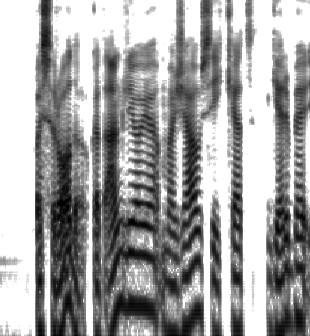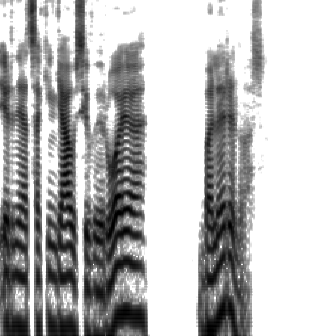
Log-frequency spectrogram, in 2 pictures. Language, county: Lithuanian, Vilnius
